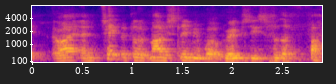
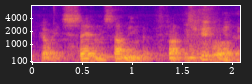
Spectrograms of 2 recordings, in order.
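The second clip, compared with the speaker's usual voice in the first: ordinary delivery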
